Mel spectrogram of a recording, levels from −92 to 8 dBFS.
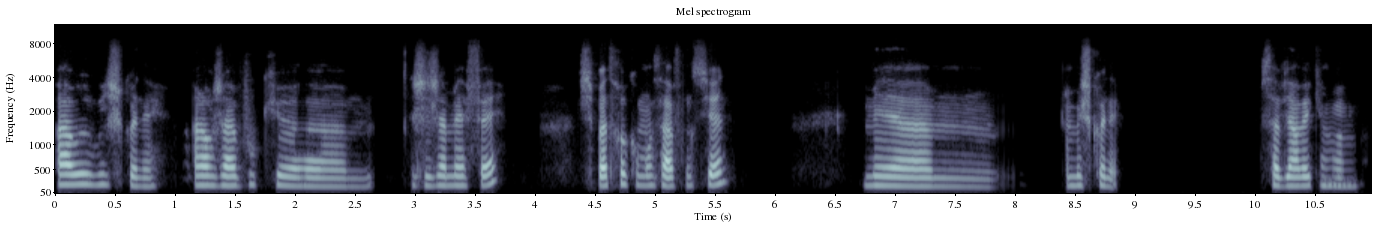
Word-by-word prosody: Ah 200 0 +8
oui, 210 +1 +2
oui, 205 0 -8
je - - -2
connais. 175 -1 -4 0.2
Alors 190 0 +4
j'avoue 185 +1 +1
que, 170 -4 -2
hem, 160 +1 -16 0.3
j'ai 180 - -3
jamais 185 0 +1
fait, 195 +8 0 0.7
je - - -7
sais - - -7
pas 180 - +8
trop 215 +3 -1
comment 190 -3 -6
ça 180 -2 +6
fonctionne 200 +5 0 1.1
mais, 185 0 -5
hem, 165 -3 0 0.6
mais 185 +1 -4
je - - -2
connais. - - -3 1.2
Ça 185 - +1
vient 175 0 +4
avec 180 +1 0
un 170 -2 -8
180 Hz, 155 wpm, -25 LUFS, 170-190 Hz, 1.2 s, Ah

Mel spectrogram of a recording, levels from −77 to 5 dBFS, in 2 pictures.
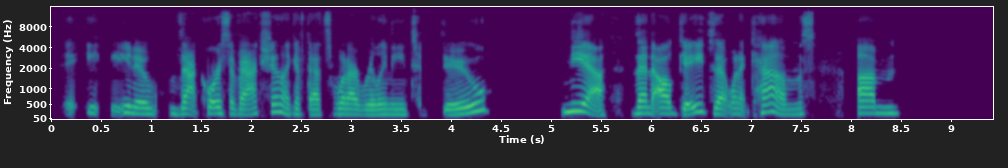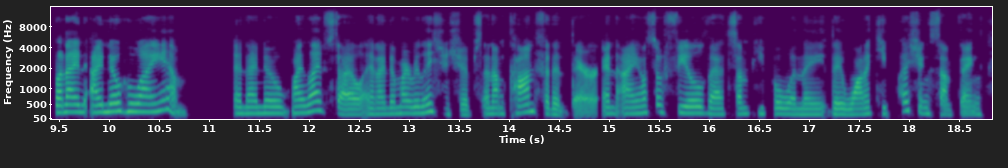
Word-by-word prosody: uh - - -6
uh, - - -6
it - - -18
it 210 -4 -6
you 225 - -2
know, 190 -3 +1
that 185 0 +2
course 200 -1 +1
of 185 -2 0
action, 200 +9 +2
like, 210 -8 0
if 175 0 -2
that's 165 +1 -1
what 180 0 0
I 170 - +4
really 165 +1 0
need 170 0 -5
to - - -9 0.2
do 205 - +2 0.8
yeah, 260 -2 +5 0.3
then 205 0 +3
I'll 195 +1 +5
gauge 215 +8 +2
that 180 -2 +3
when 185 -1 -1
it - - -5
comes 185 -8 0 0.4
um, 205 -1 +2 1.0
but 230 +1 +4
I 245 0 +5
I 235 - +5
know 260 +3 +3
who 265 0 0
I 255 -1 +3
am, 305 +6 -1 0.4
and 205 0 -2
I 205 - +1
know 210 0 -2
my 215 +1 +1
lifestyle, 240 - +1
and 185 - -2
I 185 - +1
know 195 +1 -3
my 205 0 0
relationships, 205 -6 -3
and 195 - -1
I'm 195 - 0
confident 215 -5 +1
there, - - 0
and 200 - 0
I 200 0 +1
also 225 +3 -2
feel 210 -2 0
that 180 -3 -2
some 185 +1 -2
people 190 -1 -5
when 175 -1 -2
they 175 0 -3
they 180 -1 +1
wanna 175 +3 +2
keep 195 -1 -9
pushing 250 -8 -2
something 85 - -2
200 Hz, 200 wpm, -23 LUFS, 180-225 Hz, 1.0 s, yeah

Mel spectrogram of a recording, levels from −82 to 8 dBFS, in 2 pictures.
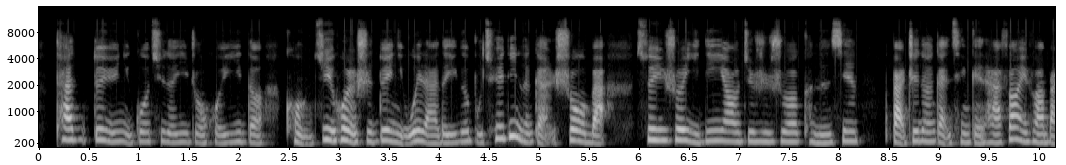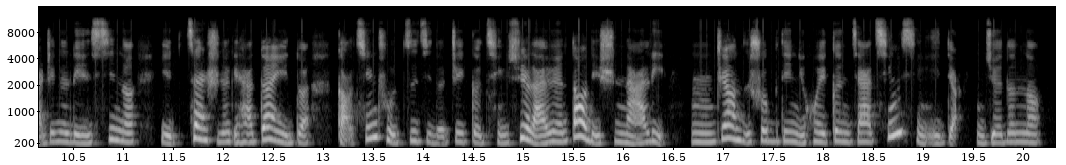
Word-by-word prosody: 它 280 -1 +6
对 280 0 -3
于 240 -1 -4
你 230 -4 -7
过 240 +4 -6
去 240 +1 -4
的 220 -2 -4
一 225 0 -8
种 210 -3 -6
回 210 -1 -7
忆 230 +2 -7
的 215 -3 -4 0.2
恐 190 -6 -4
惧， 275 +4 +2
或 280 +2 +4
者 245 - +4
是 235 +1 +2
对 265 +2 +1
你 210 -5 -4
未 255 +6 +3
来 200 -4 -1
的 210 - -1
一 210 - -3
个 245 +2 -4
不 215 -4 -8
确 315 +8 0
定 375 0 +4
的 230 - -3
感 225 - -3
受 265 -3 +3
吧。 215 - +3 0.3
所 285 - 0
以 275 -1 +4
说 275 0 +3
一 245 -5 +1
定 255 +4 -4
要 245 -1 0
就 240 +1 -4
是 240 -1 -3
说 235 0 0
可 235 0 -10
能 210 0 -4
先 245 +2 +1 0.3
把 - - +6
这 255 - +1
段 245 -1 -3
感 215 -4 -2
情 220 +2 -4
给 205 -2 -4
他 210 0 0
放 300 +6 +3
一 - - -2
放， 215 -3 +1
把 195 - 0
这 230 +3 -4
个 235 -1 -3
联 205 -2 -1
系 220 +8 +3
呢， 235 -5 0 0.2
也 205 - 0
暂 315 +2 +5
时 265 -4 -1
地 235 +1 -2
给 210 - -4
他 220 0 -1
断 290 +1 +3
一 210 - -1
断， 210 - -3 0.3
搞 - - +1
清 320 +3 +3
楚 305 -9 -1
自 220 +4 -5
己 235 -2 -3
的 185 -2 -5
这 235 - -2
个 225 -3 -5
情 200 +1 0
绪 295 +9 +3
来 200 -7 +3
源 235 0 -1
到 375 +3 +9
底 225 -9 -1
是 200 +4 +2
哪 210 -1 0
里。 210 -4 -4 0.2
嗯， 230 0 -3
这 320 - +3
样 310 -3 +4
子 220 - -4
说 255 +2 +4
不 240 - -8
定 245 -2 -3
你 200 - -3
会 225 +1 -3
更 240 +1 -2
加 235 0 0
清 350 +11 +5
醒 245 - 0
一 195 - -4
点 205 - -4
儿， - - -26
你 205 - -7
觉 210 +2 -1
得 230 +1 -4
呢？ 220 -2 -3
235 Hz, 310 characters per minute, -23 LUFS, 215-255 Hz, 0.3 s, 到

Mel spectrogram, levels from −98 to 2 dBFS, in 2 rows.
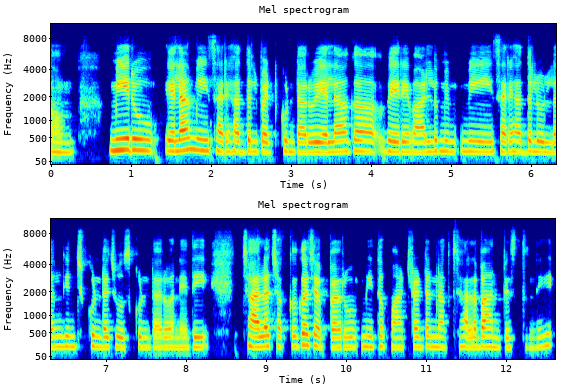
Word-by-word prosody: అవును. 145 - -4 0.6
మీరు 235 0 +7 0.4
ఎలా 225 +2 +8
మీ 235 - +2 0.2
సరిహద్దులు 210 0 -1
పెట్టుకుంటారు? 195 0 -1 0.2
ఎలాగా 210 +2 +1 0.3
వేరే 200 -1 +3
వాళ్ళు 195 +2 0
మిం 210 -1 -4 0.2
మీ 210 - -1 0.3
సరిహద్దులు 205 0 -1
ఉల్లంఘించకుండా 200 +1 -3
చూసుకుంటారు? 190 - -4
అనేది 95 - -4 0.6
చాలా 205 0 +6
చక్కగా 205 +4 +1
చెప్పారు. 195 -1 0 0.2
మీతో 205 +1 -4
మాట్లాడటం 200 +2 -3
నాకు 195 0 -12
చాలా 195 -1 0
బా 205 - +4
అనిపిస్తుంది 190 +1 -10
200 Hz, 115 wpm, -25 LUFS, 195-210 Hz, 0.6 s, ఎలా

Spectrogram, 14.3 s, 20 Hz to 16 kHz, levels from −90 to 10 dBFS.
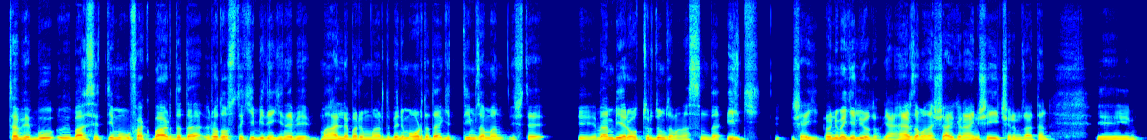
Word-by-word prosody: Tabii 155 -4 +3
bu, 160 +1 +3
ııı, 155 -2 -1
bahsettiğim 155 +2 +1
o 160 - -2
ufak 175 +3 -1
barda 160 +1 +4
da, 170 +4 +1
Rodos'taki 160 +2 0
bir 155 -1 0
de - - +1
yine 145 -1 0
bir 140 +1 -2
mahalle 140 -1 +1
barım 135 0 +1
vardı 130 0 -2
benim, 145 +2 +1
orada 160 -4 +2
da 175 +4 +3
gittiğim 160 -1 -3
zaman 155 0 -1
işte, 150 +4 -5 0.4
iii, 150 +1 -6
ben 165 0 +2
bir - - +5
yere 165 0 +5
oturduğum 165 +1 0
zaman 140 -1 -3
aslında 150 +5 -6
ilk, 180 -2 -1 0.4
ııı, 160 - -17 0.2
şey 150 +6 -2
önüme 150 +1 +4
geliyordu. 145 -7 +1
Yani 130 -1 -5
her 160 +2 +3
zaman 140 -1 +1
aşağı 140 +1 +1
yukarı 140 +1 -1
aynı 140 0 0
şeyi 150 +2 +1
içerim 135 -3 -5
zaten. 120 +7 -4 0.6
Emm, 140 -1 -2
150 Hz, 185 wpm, -23 LUFS, 140-160 Hz, 0.6 s, bir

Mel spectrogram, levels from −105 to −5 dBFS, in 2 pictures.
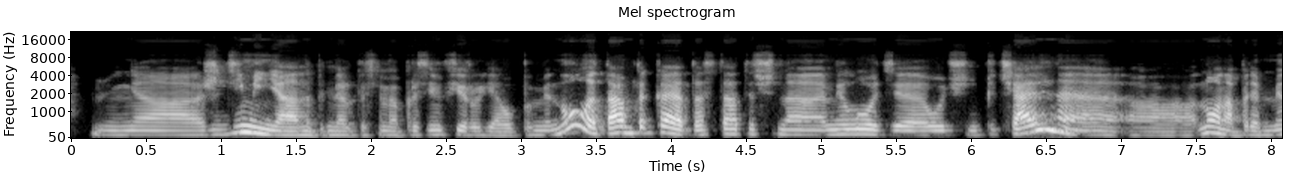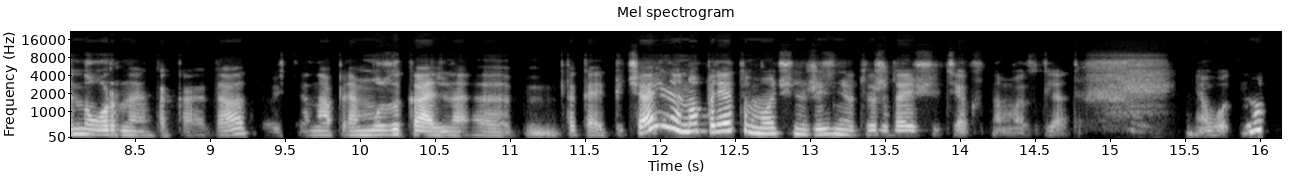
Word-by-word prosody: м, 155 0 -10
ня 150 -1 -2
"Жди 165 +10 -1
меня"- 160 -11 +5
например, 140 0 -7
вот 135 - -20
если 135 - -14
мы 140 -1 -8
про 150 +2 -10
"Земфиру" 155 -1 -5
я 135 -2 -6
упомянула. 155 +7 +1
Там 210 +1 +7
такая, 220 -5 +5
достаточно 165 -1 -3
мелодия 165 -3 0
очень 155 -1 -5
печальная, 155 - +3
а, 135 -1 -8
ну, 225 +2 +3
она 210 - +3
прям 150 -1 -6
минорная 165 -6 -2
такая, 135 +2 -14
да, 150 +7 -1
то 205 - -37
есть, 130 -1 -23
она 145 +1 -5
прям 145 0 -5
музыкально, 140 -4 0
эм, - - -12
такая - - -7
печальная, 410 -8 +3
но 275 +1 +4
при 270 0 +2
этом 270 -8 +3
очень 195 -3 -2
жизнеутверждающий 160 -3 -4
текст, - - -12
на 75 - -18
мой 75 +1 -18
взгляд. - - -17 0.8
Вот. - - -11
Ну. 295 +7 +2
155 Hz, 165 wpm, -25 LUFS, 145-180 Hz, 0.8 s, Там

